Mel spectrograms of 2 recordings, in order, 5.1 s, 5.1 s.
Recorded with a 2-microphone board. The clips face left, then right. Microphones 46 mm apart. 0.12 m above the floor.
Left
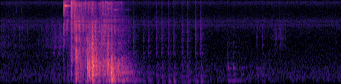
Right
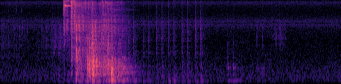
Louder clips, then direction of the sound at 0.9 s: Left 4 dB; 60° left (ahead or behind).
